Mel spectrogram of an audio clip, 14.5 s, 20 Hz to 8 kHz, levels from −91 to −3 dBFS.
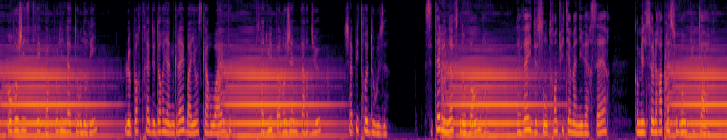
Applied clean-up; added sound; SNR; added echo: none; Bowed string instrument; 0 dB; none.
